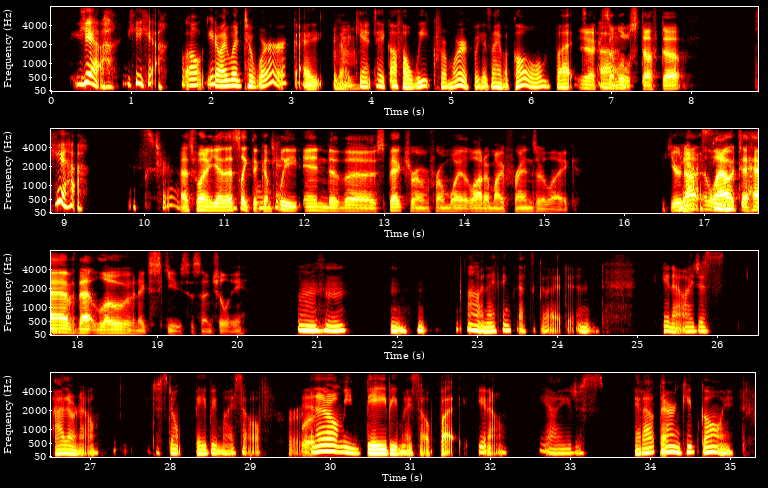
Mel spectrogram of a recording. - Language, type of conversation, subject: English, unstructured, How should I decide who to tell when I'm sick?
- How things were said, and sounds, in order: laughing while speaking: "yeah"; laughing while speaking: "Yeah"; tapping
